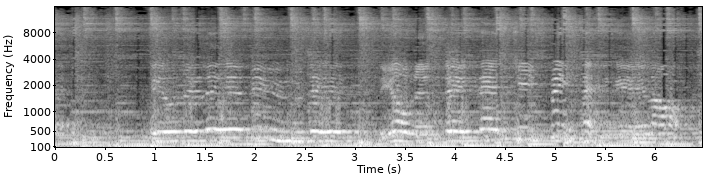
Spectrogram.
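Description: Rock-and-roll band playing: a man singing lead over electric guitar, bass, keyboard and drums with a steady beat.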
